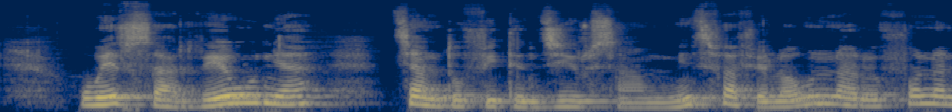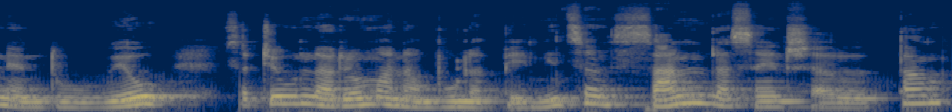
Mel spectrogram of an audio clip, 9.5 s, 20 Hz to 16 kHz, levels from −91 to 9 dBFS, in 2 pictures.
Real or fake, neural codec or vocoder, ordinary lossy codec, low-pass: real; none; none; 14.4 kHz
